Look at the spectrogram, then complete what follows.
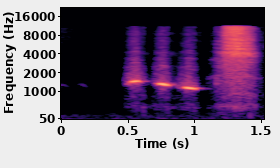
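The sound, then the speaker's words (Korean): Someone whistles three short, clear notes in quick succession, each sliding slightly downward, then finishes with a breathy rush of air. The sound is moderately loud, with no talking. “휘파람 되고 안 되는 것도 유전인가?”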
